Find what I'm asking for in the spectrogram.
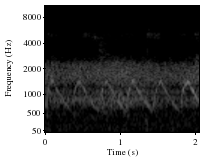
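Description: A police car siren wails in a steady rising-and-falling cycle, repeating about every third of a second, heard faintly and alone with no talk over it.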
